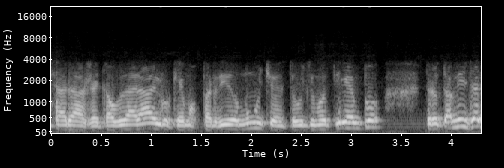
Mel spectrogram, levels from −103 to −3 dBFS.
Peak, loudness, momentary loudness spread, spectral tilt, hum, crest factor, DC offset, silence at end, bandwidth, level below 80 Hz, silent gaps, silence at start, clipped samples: -14 dBFS; -25 LUFS; 4 LU; -10.5 dB/octave; none; 12 dB; under 0.1%; 0 s; 3.6 kHz; -70 dBFS; none; 0 s; under 0.1%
